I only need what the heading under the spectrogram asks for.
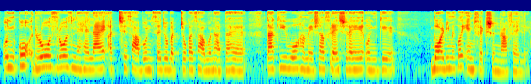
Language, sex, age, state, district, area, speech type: Hindi, female, 18-30, Madhya Pradesh, Jabalpur, urban, spontaneous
